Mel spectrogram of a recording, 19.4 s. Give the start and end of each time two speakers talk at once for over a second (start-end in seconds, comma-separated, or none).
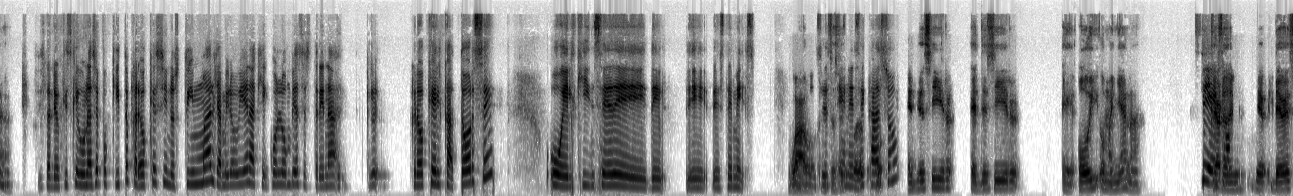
11.9-13.5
